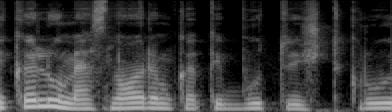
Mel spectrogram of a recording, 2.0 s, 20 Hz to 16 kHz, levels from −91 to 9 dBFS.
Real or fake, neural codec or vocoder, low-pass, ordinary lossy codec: real; none; 14.4 kHz; Opus, 32 kbps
